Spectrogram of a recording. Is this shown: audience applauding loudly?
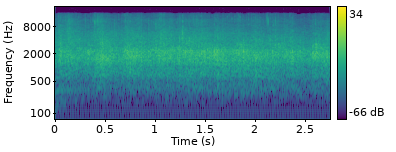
yes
